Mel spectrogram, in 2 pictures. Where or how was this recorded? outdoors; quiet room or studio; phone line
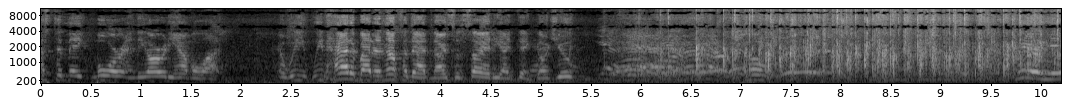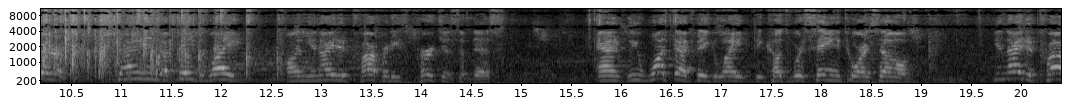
outdoors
